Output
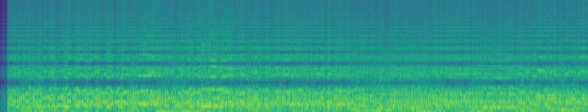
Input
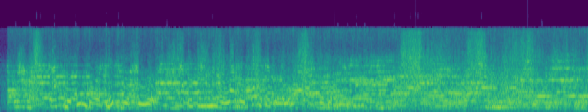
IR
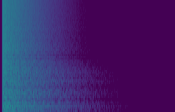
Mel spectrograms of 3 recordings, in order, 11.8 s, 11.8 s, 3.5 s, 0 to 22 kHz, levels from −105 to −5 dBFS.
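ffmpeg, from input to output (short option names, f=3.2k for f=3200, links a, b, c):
-filter_complex "[0:a]acrusher=samples=41:mix=1:aa=0.000001,asettb=1/sr,asplit=3[a][b][c];[a]atrim=end=2.824[d];[b]atrim=start=2.82:end=4.65,asetpts=PTS-STARTPTS,afade=t=in:d=0.004:c=qsin,afade=t=out:st=1.826:d=0.004:c=qsin,asplit=2[e][f];[f]adelay=30,volume=-3.5dB[g];[e][g]amix=inputs=2:normalize=0,atrim=end_sample=80703[h];[c]atrim=start=4.646[i];[d][h]acrossfade=d=0.004:c1=hsin:c2=qsin[j];[j][i]acrossfade=d=0.004:c1=qsin:c2=hsin,aecho=1:1:37.9|198.3|239.1:0.355|0.316|0.562"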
